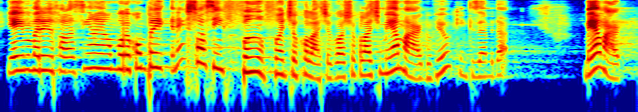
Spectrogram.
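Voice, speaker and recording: A woman with a high voice preaches to her church in a friendly, chatty way and tells stories. She acts out the voices of the people she quotes. Her voice rings with a long reverb from the church hall. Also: expressive, racing. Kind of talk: sermon.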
